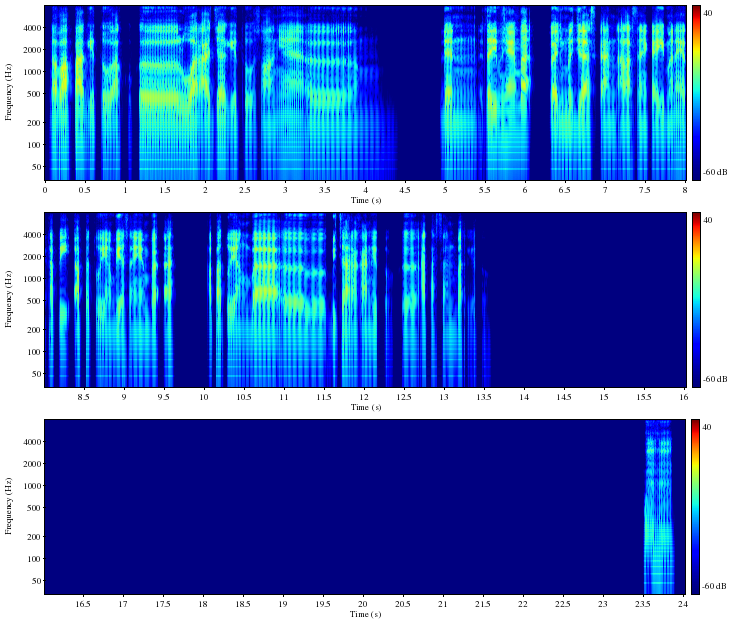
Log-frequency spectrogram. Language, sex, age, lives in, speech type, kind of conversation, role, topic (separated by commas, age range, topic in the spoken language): Indonesian, male, 35-39, Indonesia, conversation, podcast, host, Kapan kamu biasanya tahu kalau sudah waktunya resign dari pekerjaan?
